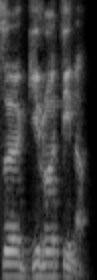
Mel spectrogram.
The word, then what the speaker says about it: Guillotina: Uh, it's Guillotin. Uh, the name for the international competitions. It's Guillotina. Guotina. And that's that's Romanian.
